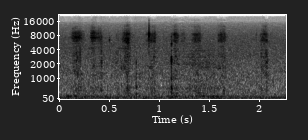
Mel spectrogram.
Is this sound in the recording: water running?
no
